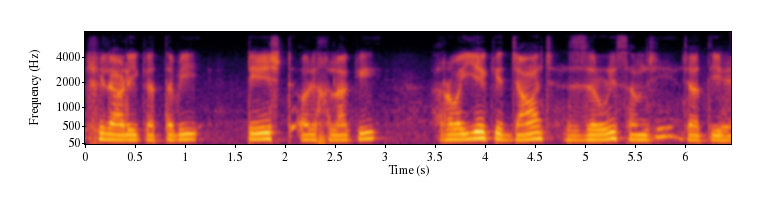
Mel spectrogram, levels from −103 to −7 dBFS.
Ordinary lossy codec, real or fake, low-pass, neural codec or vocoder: Opus, 64 kbps; real; 7.2 kHz; none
